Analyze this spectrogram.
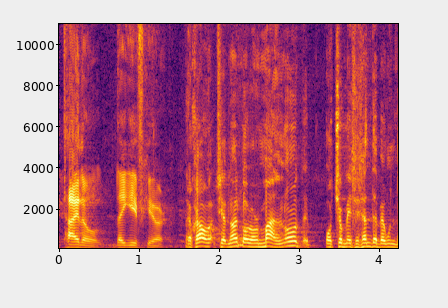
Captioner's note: speaking spanish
